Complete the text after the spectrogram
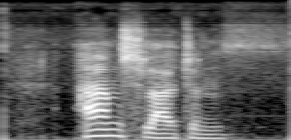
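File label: "aansluiten", Dutch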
